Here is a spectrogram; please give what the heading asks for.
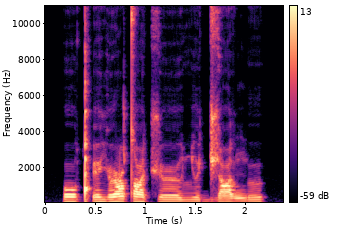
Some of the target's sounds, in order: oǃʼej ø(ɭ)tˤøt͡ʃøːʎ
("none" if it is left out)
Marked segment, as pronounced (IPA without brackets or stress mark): ɭ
